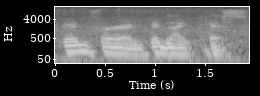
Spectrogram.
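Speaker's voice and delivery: ordinary talk, nothing marked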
